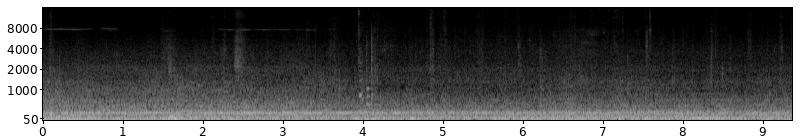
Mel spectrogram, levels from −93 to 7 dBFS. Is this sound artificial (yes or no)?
no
